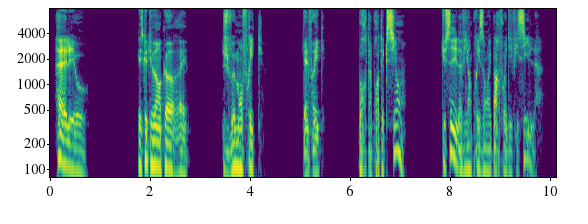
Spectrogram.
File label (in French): voix off; la traque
